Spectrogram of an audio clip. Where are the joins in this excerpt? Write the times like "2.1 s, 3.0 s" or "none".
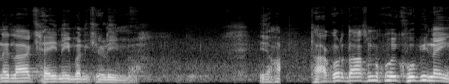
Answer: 2.8 s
